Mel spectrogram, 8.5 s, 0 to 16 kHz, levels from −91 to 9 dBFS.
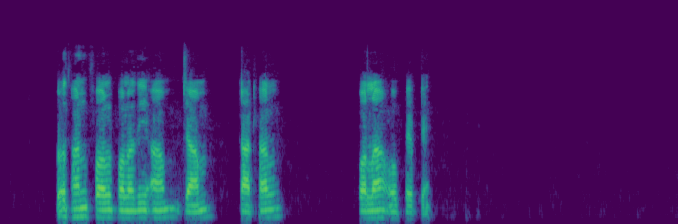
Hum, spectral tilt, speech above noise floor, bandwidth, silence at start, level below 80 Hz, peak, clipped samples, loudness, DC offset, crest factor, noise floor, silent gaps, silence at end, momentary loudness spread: none; -6.5 dB/octave; 69 dB; 6.8 kHz; 0.7 s; -64 dBFS; -2 dBFS; under 0.1%; -18 LUFS; under 0.1%; 20 dB; -87 dBFS; none; 3.1 s; 12 LU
